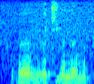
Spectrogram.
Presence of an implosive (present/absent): present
